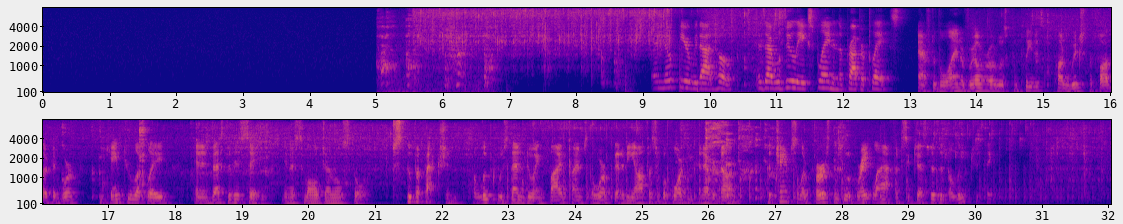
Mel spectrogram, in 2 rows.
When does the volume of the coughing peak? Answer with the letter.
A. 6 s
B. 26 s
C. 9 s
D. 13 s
B.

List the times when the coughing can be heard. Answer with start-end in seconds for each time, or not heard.
5.0-6.8, 25.9-28.1.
